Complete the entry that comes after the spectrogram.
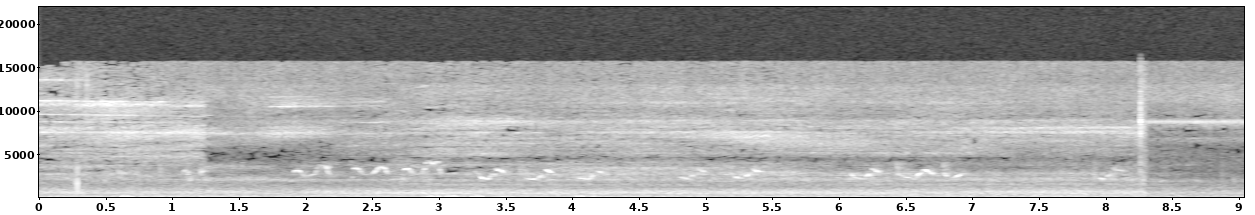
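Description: Birds chirping in repeated short, curling phrases over a steady low rumble, with a few dull thumps, the loudest about three seconds in.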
